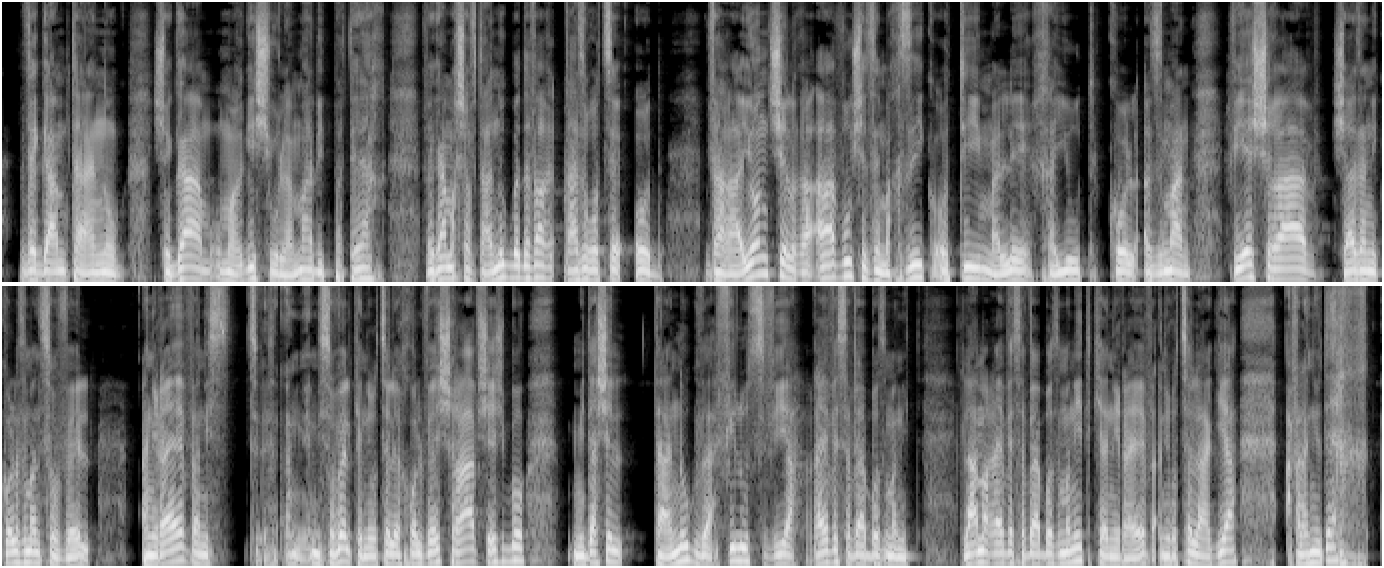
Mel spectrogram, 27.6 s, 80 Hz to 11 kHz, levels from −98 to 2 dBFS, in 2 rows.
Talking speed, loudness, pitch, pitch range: 150 wpm, -13 LUFS, 115 Hz, 105-130 Hz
